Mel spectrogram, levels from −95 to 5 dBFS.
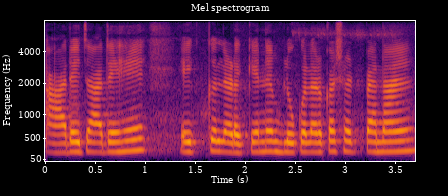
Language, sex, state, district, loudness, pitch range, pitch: Hindi, female, Bihar, Gopalganj, -22 LUFS, 205-220 Hz, 210 Hz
